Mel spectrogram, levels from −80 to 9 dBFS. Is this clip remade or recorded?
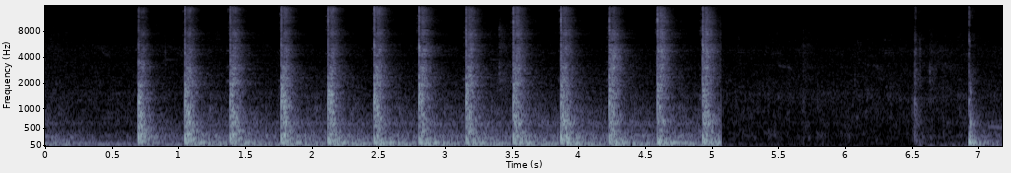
recorded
